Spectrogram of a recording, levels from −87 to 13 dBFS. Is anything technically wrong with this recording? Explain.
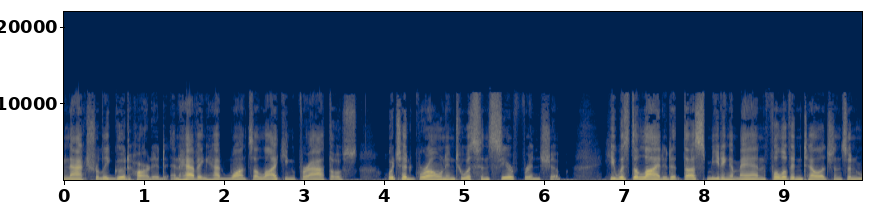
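No, nothing technically wrong stood out on listening to this speech recording.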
